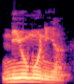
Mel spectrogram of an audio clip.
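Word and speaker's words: pneumonia: এল মিসপেল তারপর হচ্ছে নিউমোনিয়া নিউমোনিয়া যখন বানান করব প্রথমে আমরা নিউমোনিয়া বানান করব এন ই ইউ এম ও এন আই এ নিউমোনিয়া কিন্তু প্রথমে একটা পি দিয়ে দিব তাহলে হচ্ছে পি এন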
